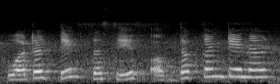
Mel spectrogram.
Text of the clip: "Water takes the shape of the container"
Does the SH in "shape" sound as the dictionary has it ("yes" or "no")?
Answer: no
